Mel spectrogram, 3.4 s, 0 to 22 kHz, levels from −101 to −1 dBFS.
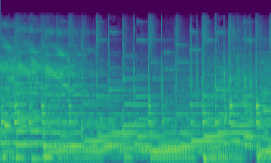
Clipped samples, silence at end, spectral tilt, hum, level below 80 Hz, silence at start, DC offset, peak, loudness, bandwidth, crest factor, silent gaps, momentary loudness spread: under 0.1%; 0 s; -4.5 dB/octave; none; -48 dBFS; 0 s; under 0.1%; -16 dBFS; -28 LUFS; 15.5 kHz; 12 dB; none; 4 LU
